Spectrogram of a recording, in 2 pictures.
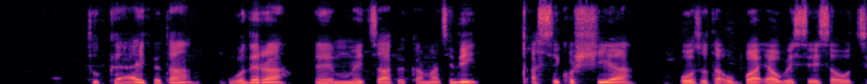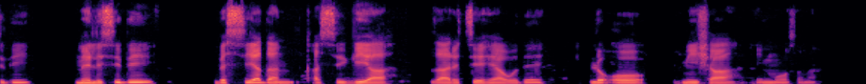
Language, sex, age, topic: Gamo, male, 25-35, agriculture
